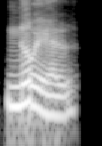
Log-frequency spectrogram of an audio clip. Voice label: "Noel", Indian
